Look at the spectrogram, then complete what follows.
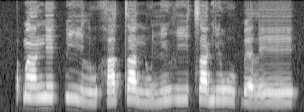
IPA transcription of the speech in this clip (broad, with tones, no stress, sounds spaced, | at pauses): ɓ ã˦ ŋ e˦ k͡p iː˦˨ l u˨ h a˦ t a˦˨ n u˨ ɲ ĩ˦ v iː˦ t͡s a˦ ɡ ĩ˦ w u˨ ɓ ɛ˨ l eː˦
